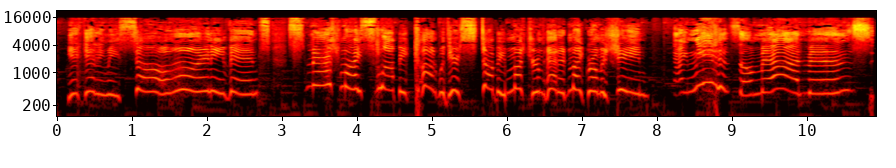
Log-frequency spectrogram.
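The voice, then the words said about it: Man putting on a female voice. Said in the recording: “I should try doing a female voice ... I'm better at seducing a man when I'm playing a woman”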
